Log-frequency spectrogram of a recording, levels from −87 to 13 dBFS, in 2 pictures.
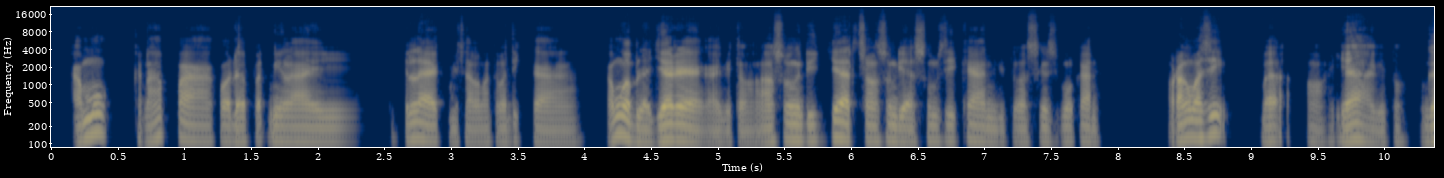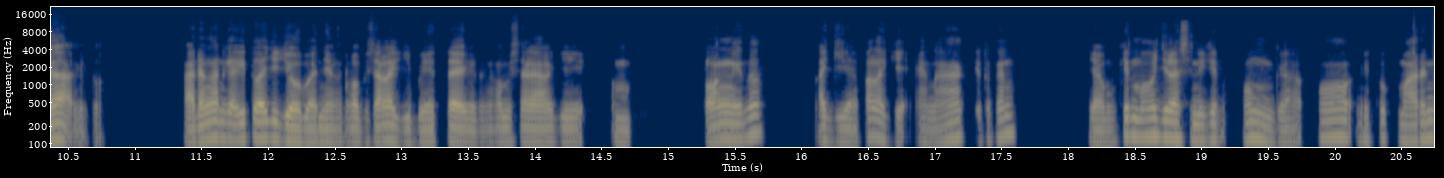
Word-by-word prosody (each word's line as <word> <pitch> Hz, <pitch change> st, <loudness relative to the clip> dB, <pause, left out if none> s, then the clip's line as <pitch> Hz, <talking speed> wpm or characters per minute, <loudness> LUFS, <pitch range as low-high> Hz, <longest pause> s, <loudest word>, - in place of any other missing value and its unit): "Kamu 140 Hz, +5 st, +3 dB, 0.3 s
kenapa 135 Hz, -5 st, -1 dB, 0.2 s
kok 100 Hz, -, +2 dB
dapat 95 Hz, +1 st, -1 dB
nilai 95 Hz, -1 st, +2 dB, 0.7 s
jelek?" 110 Hz, -3 st, +5 dB
Misalnya 90 Hz, 0 st, -4 dB
matematika, 95 Hz, 0 st, -3 dB, 0.5 s
"Kamu -, -, +1 dB
gak -, -, -5 dB
belajar 100 Hz, +6 st, +8 dB
ya?" 105 Hz, -3 st, +10 dB
Kayak 90 Hz, 0 st, -3 dB
gitu 85 Hz, -, -5 dB
langsung 95 Hz, +6 st, 0 dB
di 100 Hz, -, -2 dB
judge -, -, +5 dB
langsung 100 Hz, +1 st, 0 dB
diasumsikan 100 Hz, +1 st, 0 dB
gitu 90 Hz, -, -15 dB
langsung 90 Hz, +2 st, -5 dB
asismukan 95 Hz, +2 st, -3 dB, 0.6 s
orang -, -, +7 dB
pasti 150 Hz, +5 st, +2 dB, 0.3 s
ba -, -, +2 dB, 0.2 s
oh 95 Hz, -, -6 dB
ya 115 Hz, -, +5 dB
gitu, 85 Hz, +1 st, -11 dB
nggak 110 Hz, +3 st, +5 dB
gitu, -, -, -15 dB, 0.6 s
kadang 95 Hz, +5 st, +4 dB
kan 125 Hz, -, +3 dB
kayak 110 Hz, -, +2 dB
gitu -, -, 0 dB
aja 120 Hz, 0 st, +1 dB
jawabannya, 95 Hz, -2 st, +2 dB
kalau 95 Hz, -, 0 dB
misalnya 95 Hz, +4 st, +2 dB
lagi 90 Hz, 0 st, -8 dB
bete 90 Hz, +2 st, -1 dB, 0.2 s
gitu, -, -, -15 dB
kalau 95 Hz, +1 st, -5 dB
misalnya 95 Hz, 0 st, 0 dB
lagi 95 Hz, 0 st, -6 dB, 1.0 s
pleng 105 Hz, +3 st, +3 dB
itu 140 Hz, +6 st, -1 dB, 0.5 s
lagi 95 Hz, -1 st, -4 dB
apa, -, -, -5 dB
lagi 105 Hz, -6 st, -4 dB
enak 95 Hz, +6 st, -3 dB
gitu -, -, -12 dB
kan, 135 Hz, -, -1 dB, 0.6 s
ya 85 Hz, -, 0 dB
mungkin 90 Hz, +11 st, -3 dB
mau 130 Hz, +1 st, 0 dB
jelasin 120 Hz, -4 st, +1 dB
dikit. 110 Hz, +1 st, -4 dB, 0.2 s
"Oh 115 Hz, -, -2 dB
enggak 90 Hz, -3 st, -5 dB
kok, 125 Hz, +1 st, -2 dB
itu -, -, -10 dB
kemarin 105 Hz, +3 st, 0 dB
100 Hz, 180 wpm, -29 LUFS, 90-115 Hz, 1.0 s, ya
